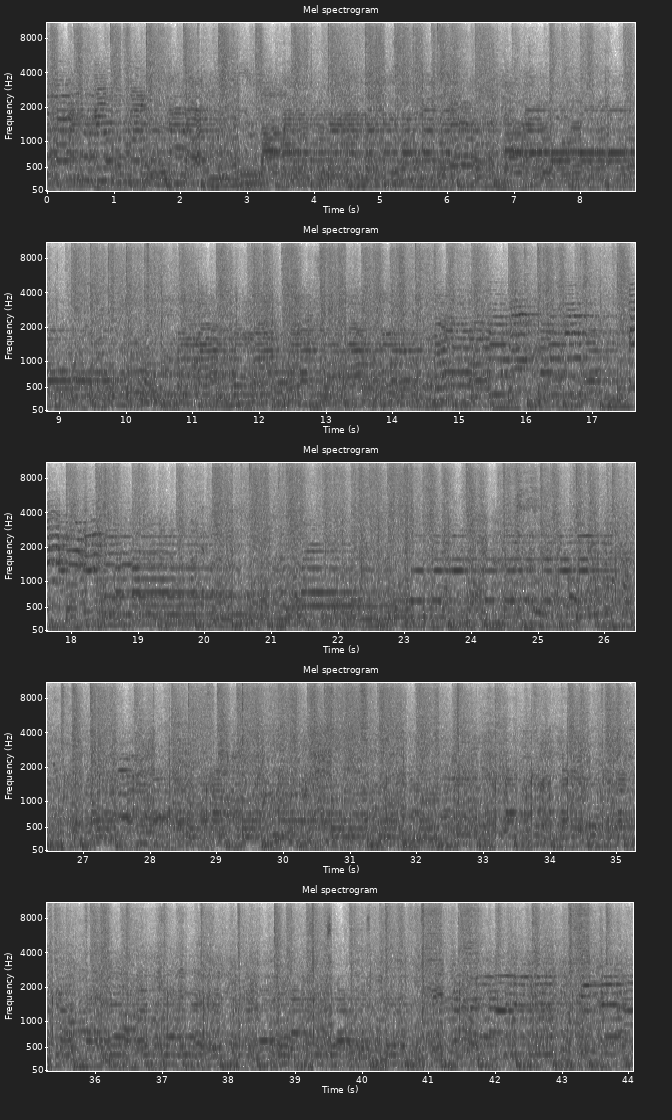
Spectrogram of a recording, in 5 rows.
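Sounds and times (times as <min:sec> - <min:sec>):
electric guitar solo: 0:00.0 - 0:44.0
steady drum beat: 0:00.0 - 0:44.0.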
